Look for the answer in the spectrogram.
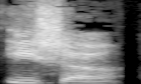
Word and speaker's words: Isha: Don't get messed up with the spelling, but just think of Keisha or Aisha without the K and the I. I like saying that, but sometimes people see my name on Instagram or Facebook and they don't want to say it like they see me in person. So it's Isha.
